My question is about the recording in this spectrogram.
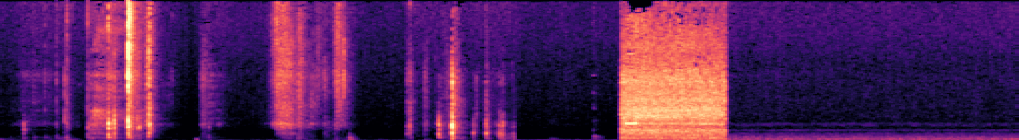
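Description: Kitchen knife slicing a block of cheese over a glass dish, with the slices dropped into a bowl: scattered clicks and knocks. About six seconds in, a loud rushing noise lasts about a second, and a steady machine hum with faint tones follows.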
